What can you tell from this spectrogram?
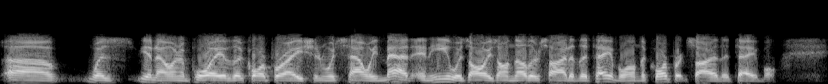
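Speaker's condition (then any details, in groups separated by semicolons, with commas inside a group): No condition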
